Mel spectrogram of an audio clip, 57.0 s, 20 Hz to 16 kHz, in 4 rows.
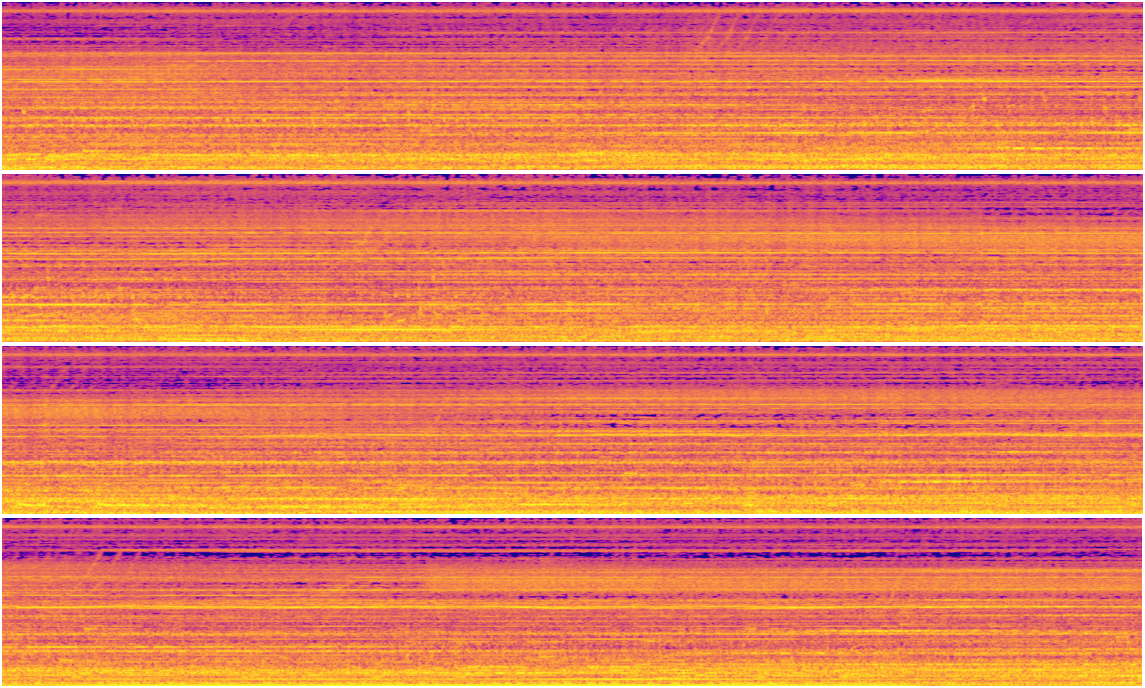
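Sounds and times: electronic synthesizer drone: 0.0s - 57.0s.

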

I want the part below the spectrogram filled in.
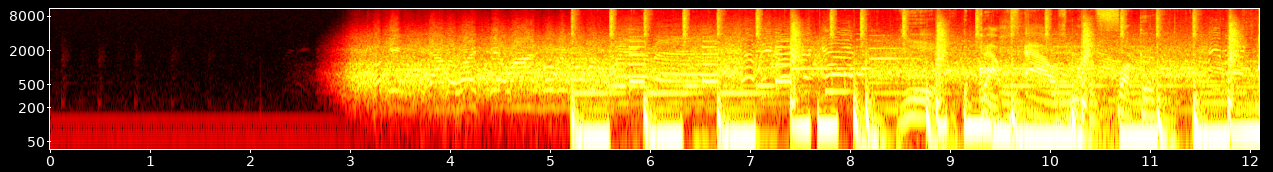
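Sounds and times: noisy music bed: 3.0s - 12.0s.

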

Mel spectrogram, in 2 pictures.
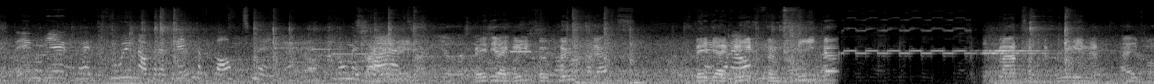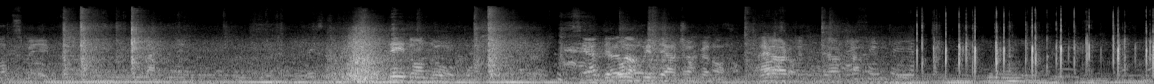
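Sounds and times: people talking: 0.0s - 8.4s, 9.8s - 12.2s, 12.8s - 23.0s.

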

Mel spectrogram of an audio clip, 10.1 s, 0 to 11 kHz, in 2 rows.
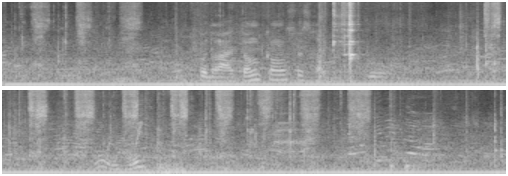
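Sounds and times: metal scraper shaving ice: 0.2s - 1.4s, 4.7s - 8.8s.

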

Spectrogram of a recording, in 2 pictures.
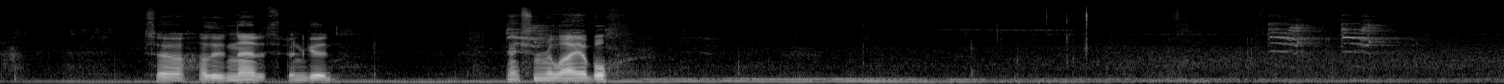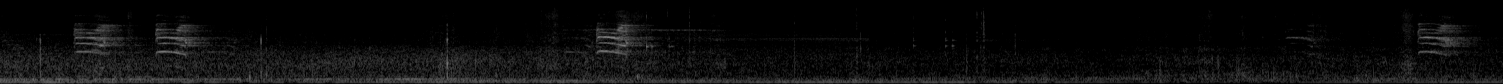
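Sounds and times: songbird chirping: 0.0s - 25.7s, 27.4s - 30.0s
steady low hum: 0.0s - 29.1s.

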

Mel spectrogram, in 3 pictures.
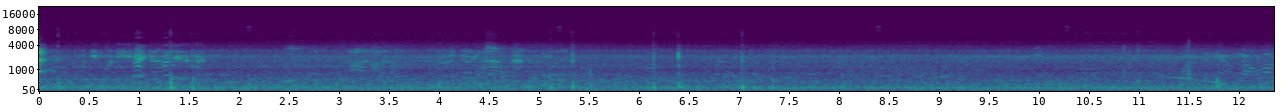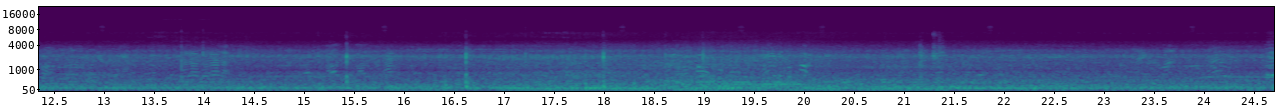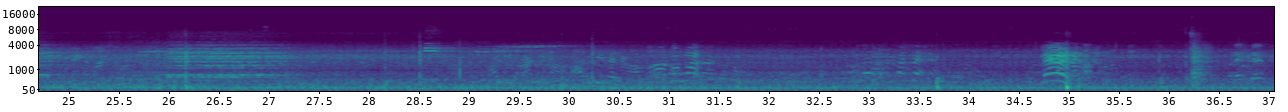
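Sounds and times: ball being kicked: 34.9s - 35.2s.

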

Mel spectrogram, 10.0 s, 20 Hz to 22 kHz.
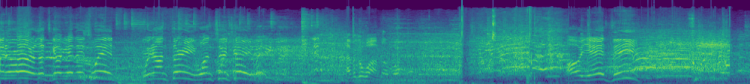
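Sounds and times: voices of players and crowd: 0.0s - 10.0s
court noise: 0.7s - 10.0s.

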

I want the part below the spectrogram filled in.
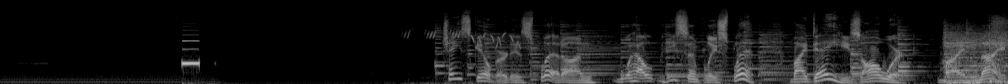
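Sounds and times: faint low hum: 0.0s - 4.2s
short loud tone beep: 1.8s - 2.0s.

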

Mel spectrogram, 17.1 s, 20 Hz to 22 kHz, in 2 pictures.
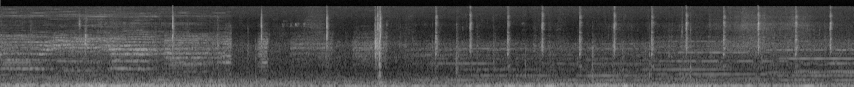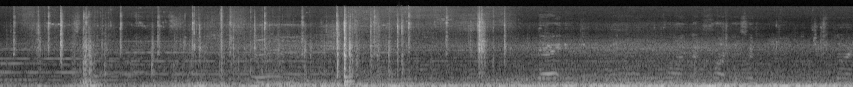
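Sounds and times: faint music from car stereo: 0.0s - 17.0s
road and engine rumble: 0.0s - 17.0s.

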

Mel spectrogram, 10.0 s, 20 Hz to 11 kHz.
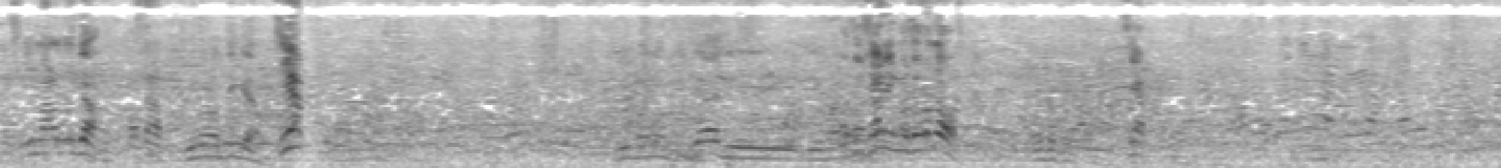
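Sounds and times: crowd chatter: 0.0s - 10.0s
men talking close by: 0.0s - 10.0s.

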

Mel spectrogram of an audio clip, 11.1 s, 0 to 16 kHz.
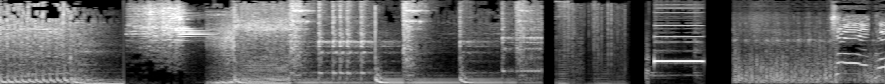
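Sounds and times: electronic beep tone: 8.1s - 8.8s
wind on microphone: 9.2s - 11.0s.

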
